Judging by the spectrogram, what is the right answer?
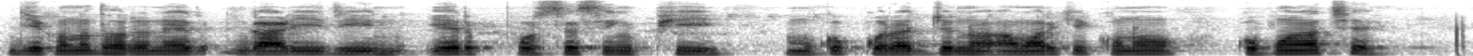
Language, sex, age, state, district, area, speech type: Bengali, male, 18-30, West Bengal, Uttar Dinajpur, urban, read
